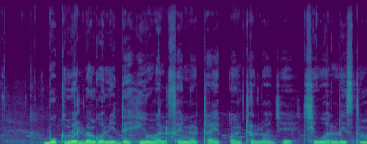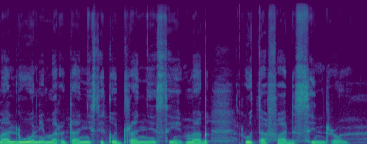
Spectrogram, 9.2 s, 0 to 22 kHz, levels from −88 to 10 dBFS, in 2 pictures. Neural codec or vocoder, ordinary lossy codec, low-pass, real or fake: vocoder, 44.1 kHz, 128 mel bands every 512 samples, BigVGAN v2; none; none; fake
